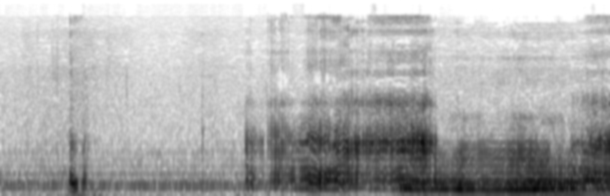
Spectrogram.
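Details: A pair of Chihuahuas snoring indoors: a quiet opening with a few soft snuffles, then from about two seconds a continuous raspy, wavering snore with nasal whistling overtones that grows louder and runs to the end.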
